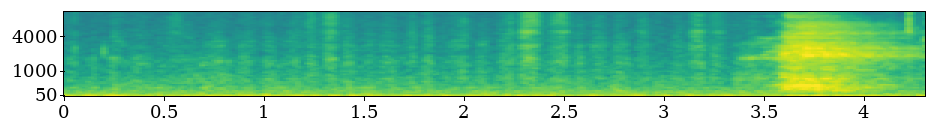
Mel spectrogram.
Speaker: Oh my. Did you guys hear that? That was my son sneezing.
